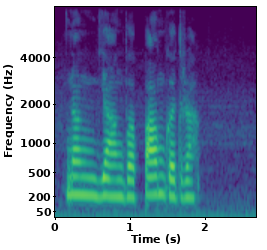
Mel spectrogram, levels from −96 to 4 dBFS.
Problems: low volume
